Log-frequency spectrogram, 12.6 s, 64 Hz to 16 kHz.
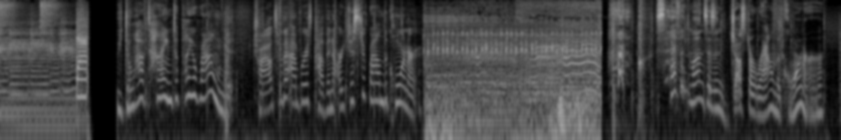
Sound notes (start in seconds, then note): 9.1 chuckle/snort; 9.2 teeth chattering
